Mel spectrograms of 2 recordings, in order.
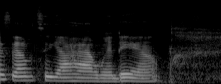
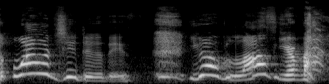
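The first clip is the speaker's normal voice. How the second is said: high, loud, laughing disbelief; laughing retort; 8 semitones higher, 9 dB louder than usual. Retold or imitated. To the ex parked outside, laughing and loud. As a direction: cackle it out at him. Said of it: "And I said".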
